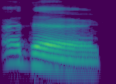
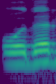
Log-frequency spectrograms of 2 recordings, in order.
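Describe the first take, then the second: First: The first vowel is a short 'uh' sound. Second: The first vowel is an 'o' sound. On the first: The speaker calls it right. "अब इसको अदर ही बोलते हैं" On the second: The speaker calls it wrong. "ओदर नहीं कहते इसको हम"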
